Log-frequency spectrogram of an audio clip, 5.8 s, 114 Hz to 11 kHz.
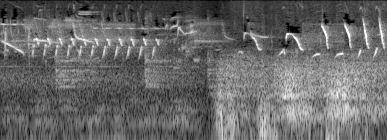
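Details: Northern cardinal at Major Donnelly wildlife preserve, South Windsor, Connecticut, on 14 April 2024, sings a fast run of clear, down-slurred whistles, then sweeping slurred notes, over steady wind rumble with faint higher calls from other birds.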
